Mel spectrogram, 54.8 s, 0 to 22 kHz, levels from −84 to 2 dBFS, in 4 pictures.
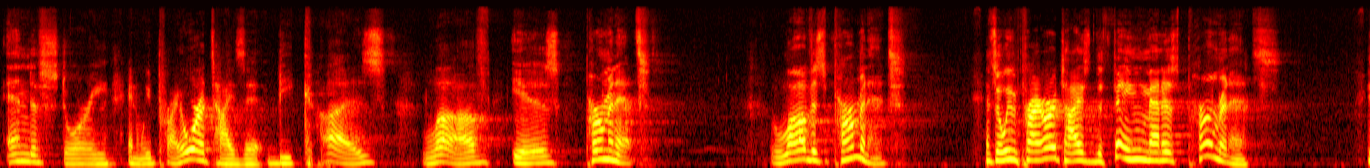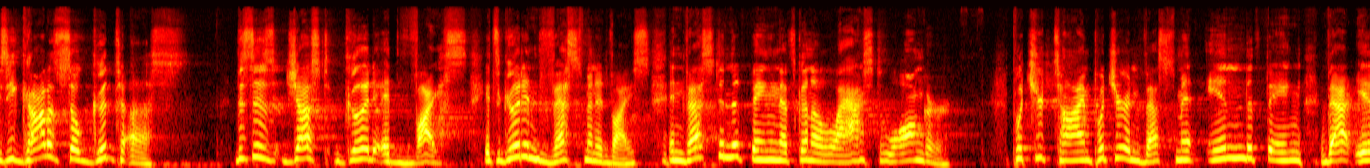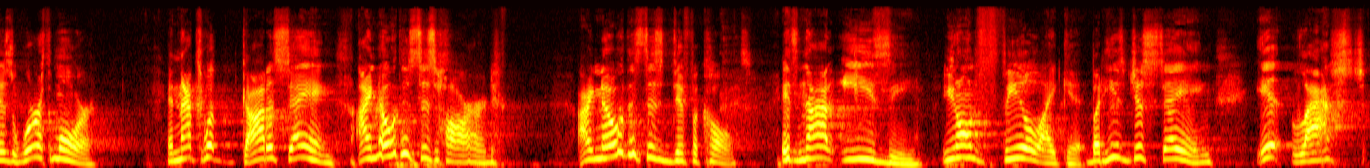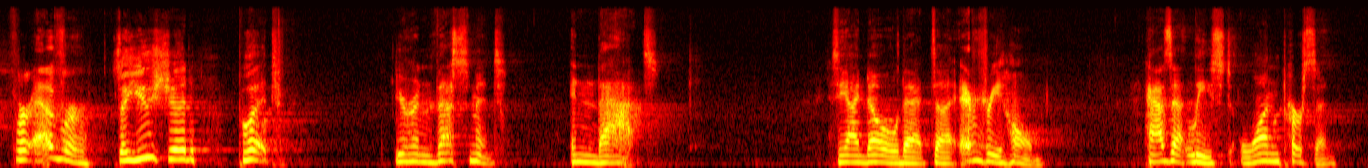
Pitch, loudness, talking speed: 180 Hz, -18 LUFS, 125 wpm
